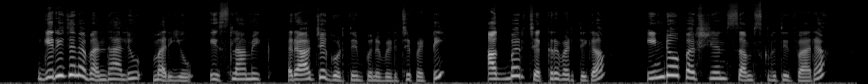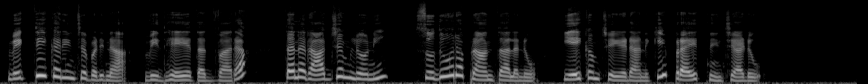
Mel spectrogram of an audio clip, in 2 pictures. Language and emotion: Telugu, neutral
